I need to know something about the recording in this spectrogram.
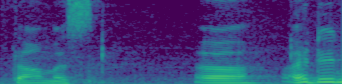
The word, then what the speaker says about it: Thomas: to make it English siiz but they still pronounce it like Latin so it's Thomas uh I did not know that I I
